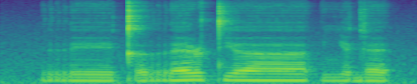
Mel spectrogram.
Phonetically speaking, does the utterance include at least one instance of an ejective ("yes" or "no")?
yes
